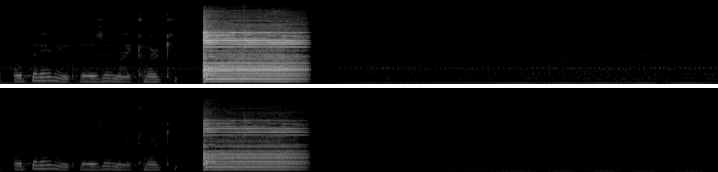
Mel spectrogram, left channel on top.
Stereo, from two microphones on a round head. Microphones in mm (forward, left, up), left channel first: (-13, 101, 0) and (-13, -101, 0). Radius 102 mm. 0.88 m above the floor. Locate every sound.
0.1 s keys jangling: 30° left (ahead or behind); by 1.8 s 25° left (ahead or behind)
2.0 s a buzzer: 40° left (ahead or behind)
